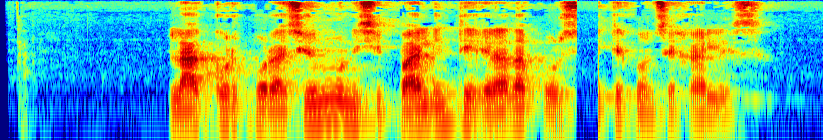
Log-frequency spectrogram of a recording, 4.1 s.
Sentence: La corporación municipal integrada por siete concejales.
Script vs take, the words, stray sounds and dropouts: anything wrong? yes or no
yes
